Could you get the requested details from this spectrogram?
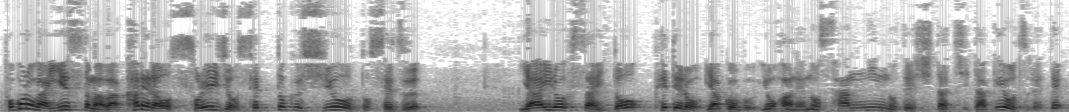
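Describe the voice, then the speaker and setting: A man preaching a sermon, explaining scripture in a gentle, unhurried way with frequent fillers. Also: on the high side, slight background noise. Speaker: pastor.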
